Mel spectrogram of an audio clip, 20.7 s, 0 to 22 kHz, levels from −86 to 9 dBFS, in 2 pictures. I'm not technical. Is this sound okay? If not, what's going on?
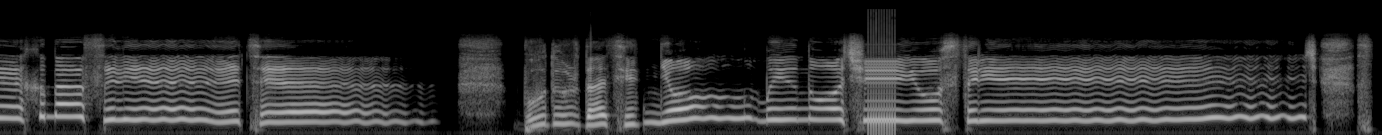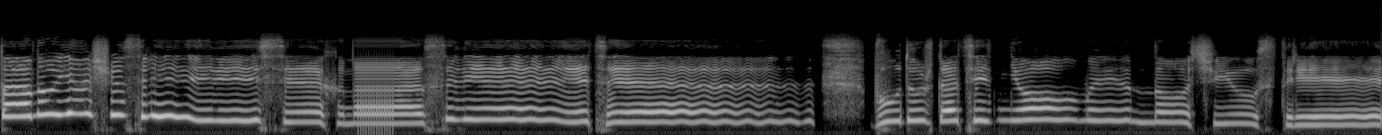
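No. Twice the sound briefly turns into a buzz: from 6.52 to 6.74 s, and from 13.06 to 13.34 s. This is a system hang loop. The computer stalled for a moment while the sound hardware kept replaying the same 20 ms snippet, about 11 and 14 times, which produces a steady 50 Hz buzz. Playback then resumes where it left off, with little or nothing missing.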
